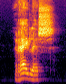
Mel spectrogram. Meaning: a driving lesson or riding lesson; a lesson or education in driving cars or other vehicles or in riding animals
- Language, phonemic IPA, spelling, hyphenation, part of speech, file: Dutch, /ˈrɛi̯.lɛs/, rijles, rij‧les, noun, Nl-rijles.ogg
